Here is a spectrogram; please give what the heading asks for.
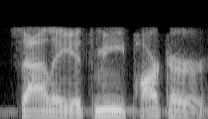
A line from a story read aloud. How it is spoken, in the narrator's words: said in a robotic voice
